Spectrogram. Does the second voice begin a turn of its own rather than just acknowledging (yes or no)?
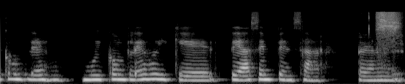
yes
